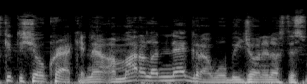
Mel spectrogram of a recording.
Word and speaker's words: Amara La Negra: Now, Amara La Negra will be joining us this morning. Of course. Amara Negra. What is wrong with y'all? That's not how you say it. Amara La Negra.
